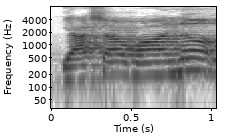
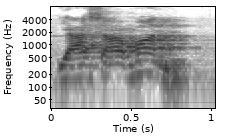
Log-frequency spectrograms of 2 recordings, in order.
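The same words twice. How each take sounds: First: The final n is said with a full vowel. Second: The final n is said without a vowel. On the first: The speaker calls it wrong. "ऐसा नहीं पढ़ना है" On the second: The speaker calls it right. "न हलंत है वहां पर, तो आधा ही उच्चार होगा न का"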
